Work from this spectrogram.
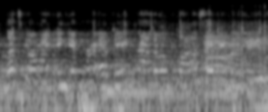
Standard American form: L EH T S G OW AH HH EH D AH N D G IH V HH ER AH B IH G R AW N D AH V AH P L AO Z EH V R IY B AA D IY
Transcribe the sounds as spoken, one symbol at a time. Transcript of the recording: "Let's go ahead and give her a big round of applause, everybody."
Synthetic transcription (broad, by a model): L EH T S G OW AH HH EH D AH N G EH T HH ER AH B IH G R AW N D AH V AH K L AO S EH V R IY B AA D IY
